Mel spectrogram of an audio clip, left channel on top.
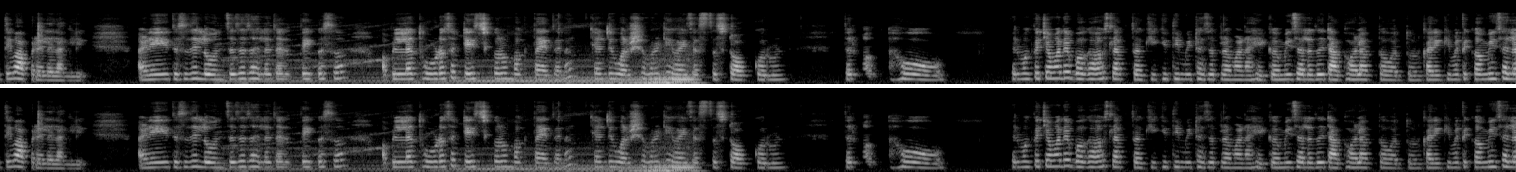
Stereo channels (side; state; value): right; quieter; 4.2 dB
